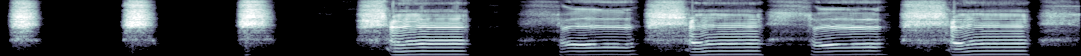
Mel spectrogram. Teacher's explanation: this epiglottis moves against the back of the throat, leaving a very narrow passage, a very tight passage from which the air passes through. And that is what produces this sharp sound.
